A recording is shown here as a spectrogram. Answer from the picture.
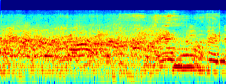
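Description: A man's mock sobbing and wailing into a microphone over the PA, with audience chatter underneath.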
